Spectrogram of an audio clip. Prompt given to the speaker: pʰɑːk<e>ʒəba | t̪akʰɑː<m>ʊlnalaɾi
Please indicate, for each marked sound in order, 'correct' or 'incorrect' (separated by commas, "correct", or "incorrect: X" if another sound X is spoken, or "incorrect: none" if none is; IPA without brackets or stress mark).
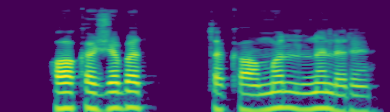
incorrect: a, correct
